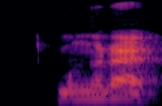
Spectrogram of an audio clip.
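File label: "mengerat", Malay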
